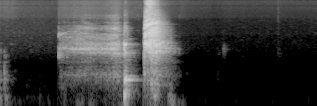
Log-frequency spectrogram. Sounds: Sneeze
